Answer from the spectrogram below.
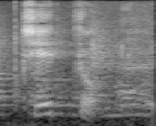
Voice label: "chetto", minamiyamagata

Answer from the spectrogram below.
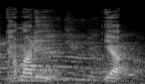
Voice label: "tamariya", minamiyamagata

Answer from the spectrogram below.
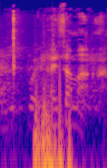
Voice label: "raisama", minamiyamagata

